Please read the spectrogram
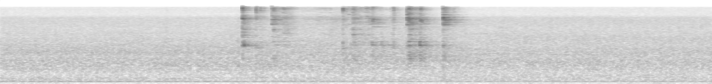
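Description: Metal spoon clinking against a small steel bowl, a quick run of light clinks between about two and three and a half seconds in, over a steady low hum.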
